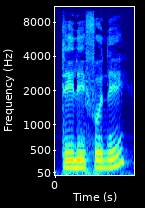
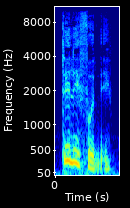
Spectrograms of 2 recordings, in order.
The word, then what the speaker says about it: téléphoner: Téléphoner. Remember, P and H together will give you this F sound. Téléphoner. Téléphoner.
